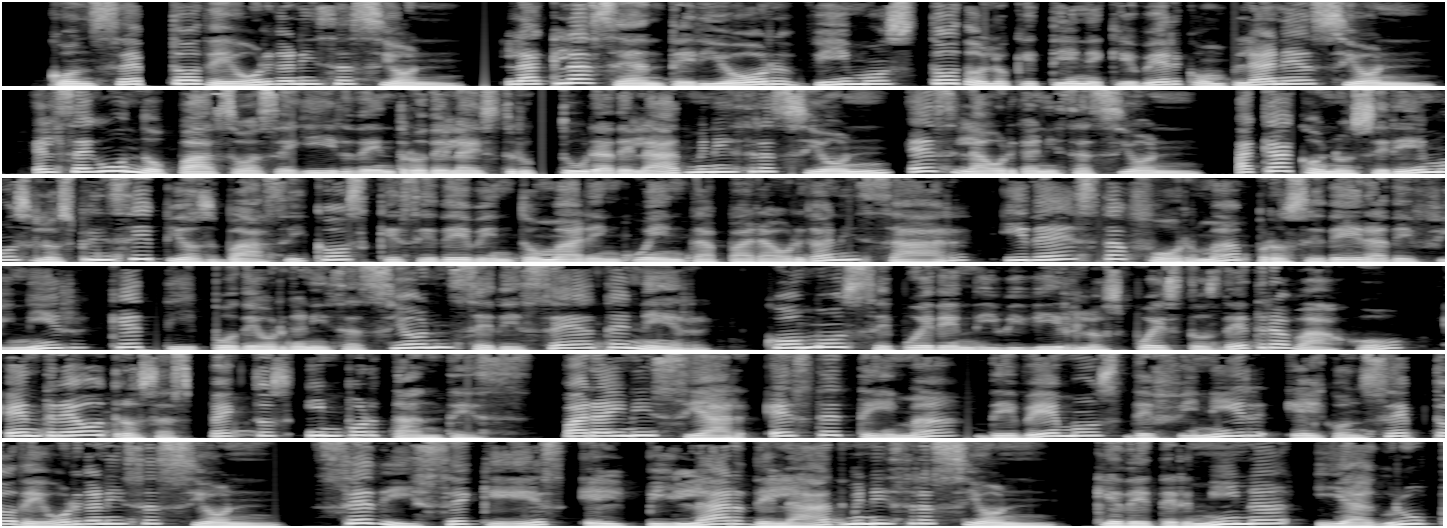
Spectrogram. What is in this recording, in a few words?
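Spanish, female, elearning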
